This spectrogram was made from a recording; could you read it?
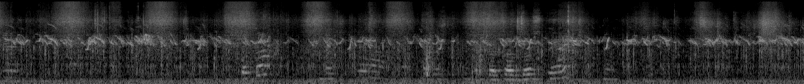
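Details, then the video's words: Shrill, rapid peeps from a group of domestic chicks run throughout, thick and unbroken, while people talk intermittently in the background. "Murgi chicks Chirping sounds"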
